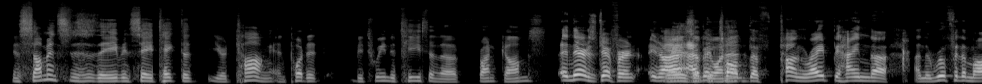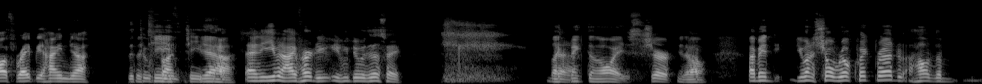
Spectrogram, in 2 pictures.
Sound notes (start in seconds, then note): 14.2 raspy exhale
